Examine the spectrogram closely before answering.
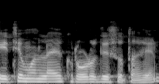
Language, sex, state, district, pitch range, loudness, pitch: Marathi, male, Maharashtra, Solapur, 115-135 Hz, -14 LUFS, 125 Hz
